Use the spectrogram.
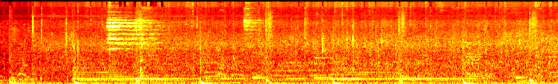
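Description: Heavy typhoon rain pours down steadily on a farm, a dense, loud, unbroken hiss with scattered drips and patters on surfaces.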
